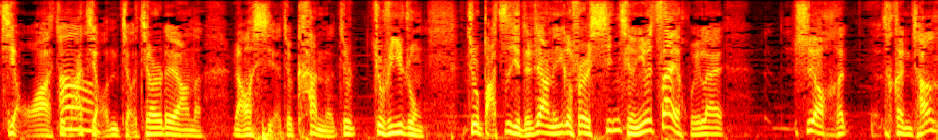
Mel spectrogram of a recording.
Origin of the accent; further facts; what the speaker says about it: Qinhuangdao, Hebei, China; 我就是从秦皇岛出生的，从秦皇岛长大的。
